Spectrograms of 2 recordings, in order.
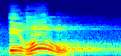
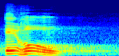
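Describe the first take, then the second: First: Errou? asked as a question, voice lifting; asking tune. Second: Errou. stated as a firm answer, falling; answering tune. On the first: Priest asking the congregation, question tune. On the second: Priest answering his own question, falling answer. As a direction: settle Errou. as a plain statement. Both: Shown as a demonstration.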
